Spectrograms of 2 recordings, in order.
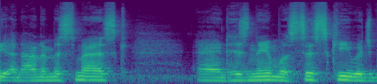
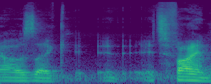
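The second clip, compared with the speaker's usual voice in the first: ordinary delivery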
